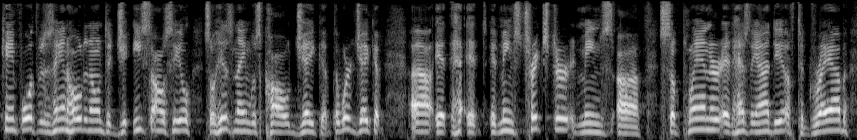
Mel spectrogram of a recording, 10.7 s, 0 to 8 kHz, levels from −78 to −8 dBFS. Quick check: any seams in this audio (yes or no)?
yes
